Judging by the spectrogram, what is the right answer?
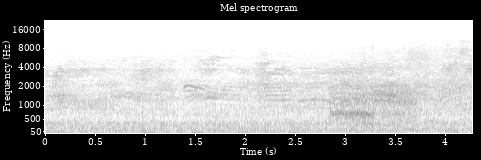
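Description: Crows caw in a video game, harsh calls rising over a steady droning background, with a louder burst of cawing near the end.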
